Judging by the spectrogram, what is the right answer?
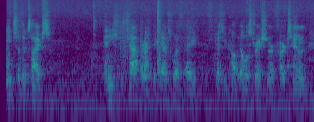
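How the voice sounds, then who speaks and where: A man talks at a fairly quick pace with long, frequent pauses and big swings in loudness, and audible room echo surrounds his voice. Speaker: author giving a book talk. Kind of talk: public talk. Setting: bookstore event with audience. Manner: fast.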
